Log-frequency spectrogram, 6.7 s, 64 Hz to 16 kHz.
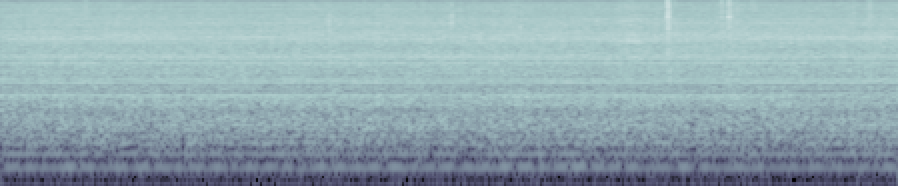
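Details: Outdoor AC condenser for the first floor, compressor about 20 years old, reported running but not cooling; left running to check charge: steady whooshing fan over constant hum, no cycling or knocking; running smoothly.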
